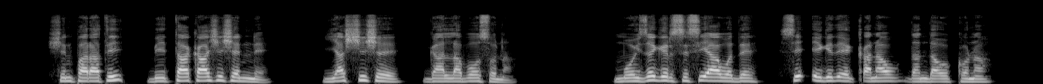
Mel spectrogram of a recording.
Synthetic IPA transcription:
ʃɪnpɐɾɐt̪ɪ | biːt̪ːaːkaːʃ̬ɪʃɛnːɛ | jɐʃːɪʃɛ | ɡaːlːɐbo̞ːsɔnɐ̰ | mɔjzɛɡɪɾsɪsɪʔjaːwɔd̪ɛ | sɪʔɪɡɪd̪ɪɛkʼːɐnɐwd̪ɐnd̪ɐɔkːɔnɐ

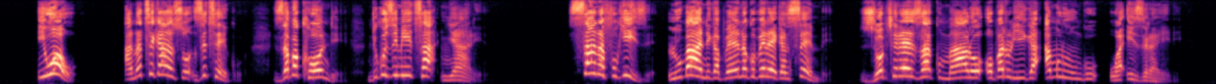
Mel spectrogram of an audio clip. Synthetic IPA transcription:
iwɔwɔ̰ | anat͡sʰɛkansɔzɛt͡sʰɛkɔ | zapakʰɔndɛ̰ | ndikuzimit͡sʰaɲaːlɛ̰ | sanafukizɛ | luɓanikapɛnak̬upɛɾɛkansɛmbɛ | zɔpfʰɛɾɛzakumalɔʔɔpatulikaamuluŋɡuwaʔis̬ɾa̰ɛ̰ːli

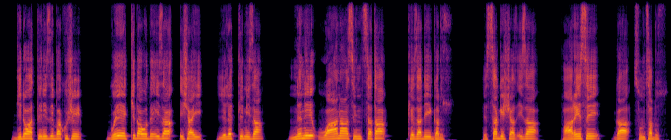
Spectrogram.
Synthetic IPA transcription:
ɡɪd̪ɔɐt̪ːiːnɪzɪbɐkʊʃɛ | ɡʊjɛːkːɪd̪ɐwɔd̪ɛɪzɐɪʃɐj | jɛlɛt̪ːɪnɪzɐ | nɛnɪwaːnaːsɪnt͡sːɐt̪ɐ | kɛzɐd̪iɡɐd̪ʊs | hɛsːɐɡɪʃːɐsɪzɐ | paːɾe̞ːse | ɡasʊnt͡sːɐd̪ʊs

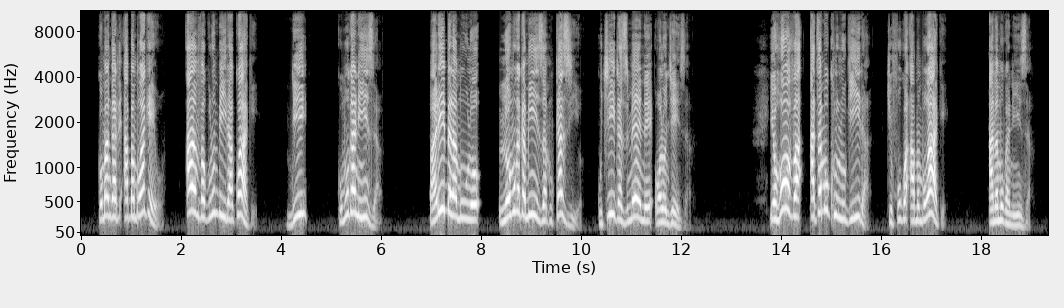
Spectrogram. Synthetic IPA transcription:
kɔmaŋɡat̬iʔaɓambɔwak̬ɛwɔ̰ | aɱvak̬ulumbiɾakwakɛ | ndi | kumukaniːza̰ | paliɓɛlamulɔ | lɔmukak̬amizam̩kazḭjɔ | kut͡ʃit̬azimɛnɛwalɔnd͡ʒɛːza̰ | jɛɦɔvaːd͡zamukʰululuk̬iɾa̰ | t͡ʃifuk̬waʔaɓambɔwakɛ | anamukaniːza̰

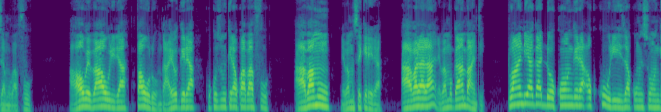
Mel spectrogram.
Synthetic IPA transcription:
za̰mṵβa̰fu | a̰wo̞βwe̞βaːwuliɾapaulo̞ŋɡa̰ːjo̞ɡe̞ɾa | kukuzuːkiɾakwaːβafu | aβamu | ne̞βamuse̞ke̞ɾe̞ɾa̰ː | βalalane̞βamuɡaːmbaːntḭ | twaːndiaɡadːo̞ːkwo̞ːŋɡe̞ɾao̞ku̥kuulizakunso̞ːŋɡe

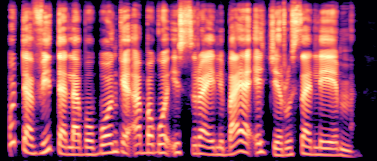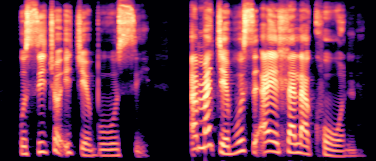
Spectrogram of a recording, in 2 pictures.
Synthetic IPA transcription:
ud̥ʱavid̥ʱalaβɔβɔŋkʼɛʔaβaɣoʔisrajeliβajaʔɛd̥ʒ̥ʱerusalɛːma | ɣusit͡ʃʰʼɔʔid̥ʒ̥ʱeβuːsi | amad̥ʒ̥ʱeβusiʔajɛɬalakʰɔːna

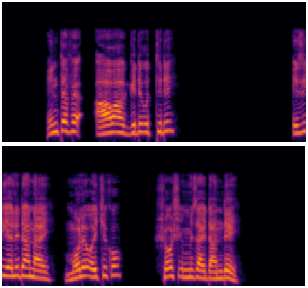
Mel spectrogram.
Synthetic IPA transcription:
ʔɪnt̪ːɛfɛ | ʔaːwaːɡɪd̪ɪʊt̪ːɪd̪ɪ | ʔɪzɪjɛlɪd̪ɐnɐj | mɔlɛɔjt͡ʃːɪkɔ | ʃo̞ːʃɪmːɪzɐjd̪ɐnd̪e̞ː

